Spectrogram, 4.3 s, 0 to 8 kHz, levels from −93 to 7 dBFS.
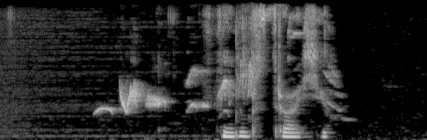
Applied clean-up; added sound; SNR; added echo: classical method Wiener filter.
